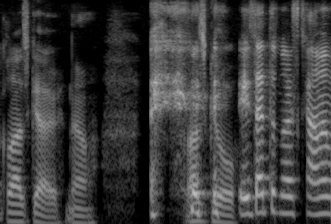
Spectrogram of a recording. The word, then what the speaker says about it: Glasgow: Which, credit to Rod Serling, he said it multiple times, and he pronounced it correctly every time. So Glasgow, yes. Not Glasgow. Not Glasgow. No. Glasgow.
